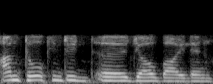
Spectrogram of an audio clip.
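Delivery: ordinary delivery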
